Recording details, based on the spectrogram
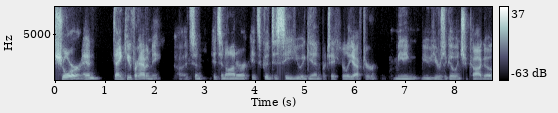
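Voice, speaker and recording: An American accent comes at a moderate pace with ordinary pitch variation. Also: man, fairly low pitch for a man. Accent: Southern US, thicker lately. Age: 40s. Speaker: physician and professor. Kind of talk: interview conversation.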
